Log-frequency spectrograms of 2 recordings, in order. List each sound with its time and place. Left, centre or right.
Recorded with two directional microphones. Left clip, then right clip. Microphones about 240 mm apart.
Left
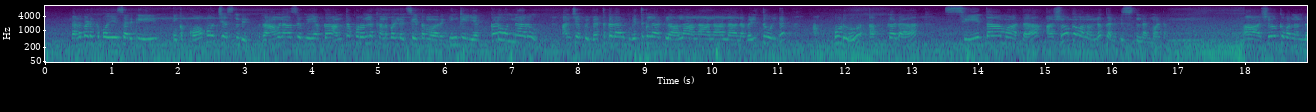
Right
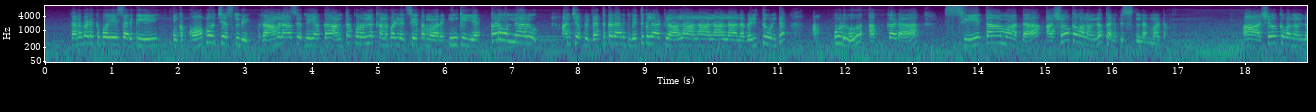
0.3 s a woman's voice: right
17.9 s a woman's voice: right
